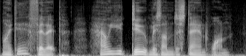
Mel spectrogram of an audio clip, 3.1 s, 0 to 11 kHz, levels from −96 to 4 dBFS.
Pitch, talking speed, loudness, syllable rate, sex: 105 Hz, 155 wpm, -21 LUFS, 5.3 syllables/s, male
